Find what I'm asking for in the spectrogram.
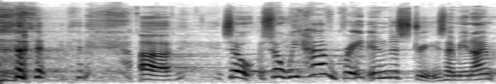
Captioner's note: laugh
